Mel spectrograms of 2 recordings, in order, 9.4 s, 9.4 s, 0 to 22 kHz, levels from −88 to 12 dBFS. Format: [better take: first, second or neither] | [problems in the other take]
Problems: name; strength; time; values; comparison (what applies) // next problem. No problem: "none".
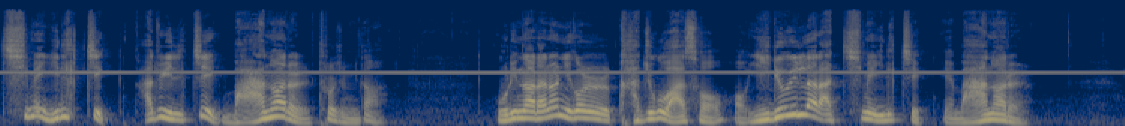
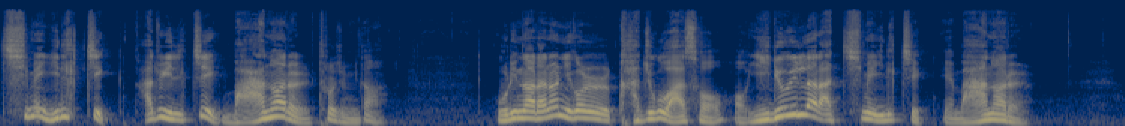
second | high-pitched whine; noticeable; throughout; 2.5 kHz, 15 dB below the speech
